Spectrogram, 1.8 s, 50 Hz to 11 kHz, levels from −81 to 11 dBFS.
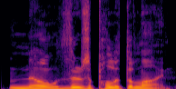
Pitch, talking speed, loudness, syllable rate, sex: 150 Hz, 240 wpm, -15 LUFS, 5.2 syllables/s, male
